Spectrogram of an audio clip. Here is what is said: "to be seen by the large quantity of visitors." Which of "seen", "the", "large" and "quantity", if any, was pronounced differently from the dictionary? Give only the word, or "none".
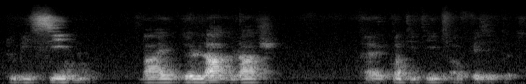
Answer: large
